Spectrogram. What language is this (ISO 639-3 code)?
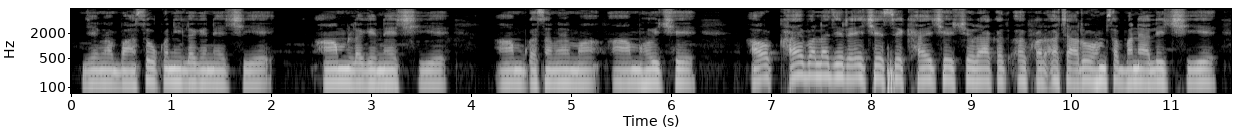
mai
